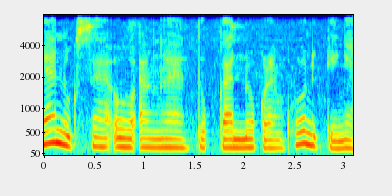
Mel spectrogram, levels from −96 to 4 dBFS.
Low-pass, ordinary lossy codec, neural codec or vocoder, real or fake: 7.2 kHz; none; codec, 16 kHz, 16 kbps, FunCodec, trained on LibriTTS, 50 frames a second; fake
